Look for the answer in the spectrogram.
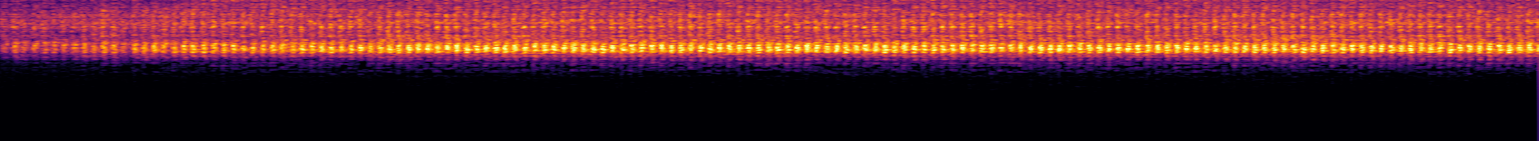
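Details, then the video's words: Grasshopper sound without music: a high, sizzling trill of rapid regular pulses that swells from softer to full loudness in the first two seconds and then holds steady. "Grass Hopper Sounds"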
